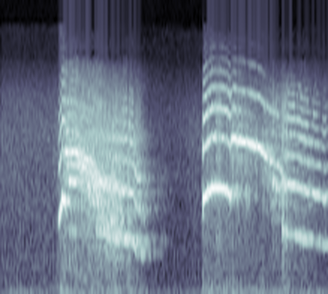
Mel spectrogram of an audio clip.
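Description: A woman screaming twice, two long high cries that each fall in pitch, the second starting about a second after the first ends and trailing off lower.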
